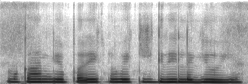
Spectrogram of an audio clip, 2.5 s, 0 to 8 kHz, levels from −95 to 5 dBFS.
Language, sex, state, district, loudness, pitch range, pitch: Hindi, female, Uttar Pradesh, Saharanpur, -12 LUFS, 230-245 Hz, 240 Hz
